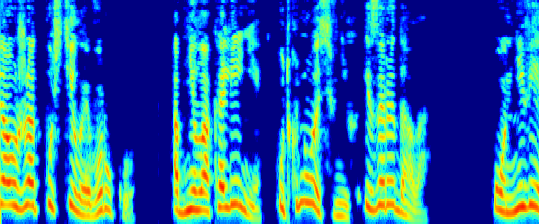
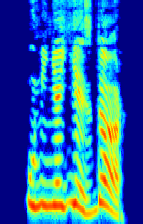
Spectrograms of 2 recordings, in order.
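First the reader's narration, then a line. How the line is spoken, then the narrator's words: Sobbing. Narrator (Russian): я всхлипнула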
